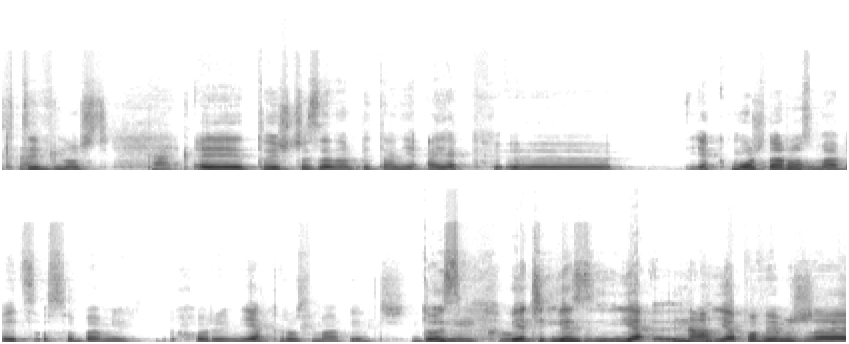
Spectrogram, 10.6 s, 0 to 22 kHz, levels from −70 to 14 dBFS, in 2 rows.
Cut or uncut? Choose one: uncut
